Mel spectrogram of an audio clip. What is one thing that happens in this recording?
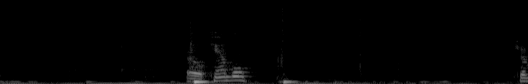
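Trading cards slide and rustle softly against each other as they are flipped through.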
